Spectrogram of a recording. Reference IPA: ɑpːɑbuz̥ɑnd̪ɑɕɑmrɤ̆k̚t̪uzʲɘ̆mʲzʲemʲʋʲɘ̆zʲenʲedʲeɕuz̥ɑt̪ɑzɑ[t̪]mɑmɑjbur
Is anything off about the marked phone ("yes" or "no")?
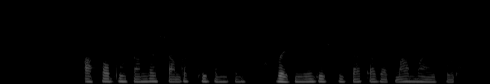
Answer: no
